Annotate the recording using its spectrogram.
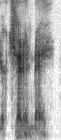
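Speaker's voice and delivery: groggy, slow, croaky groaned disbelief.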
